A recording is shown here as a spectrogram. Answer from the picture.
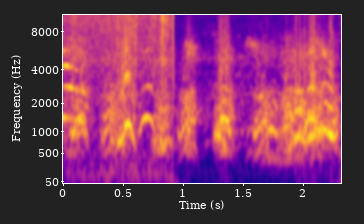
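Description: Excited sled dogs in harness yelping, several high cries that rise and fall in pitch, with a short lull about halfway through.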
